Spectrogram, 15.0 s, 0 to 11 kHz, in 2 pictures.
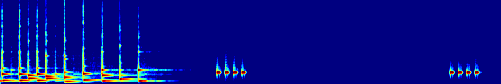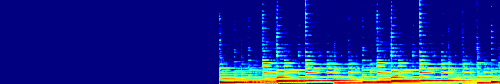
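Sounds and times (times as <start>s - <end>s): phone ringtone beeps: 3.3s - 3.7s, 6.8s - 7.2s.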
